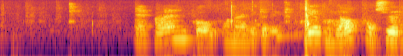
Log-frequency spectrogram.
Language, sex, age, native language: Icelandic, other, 50-59, Icelandic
